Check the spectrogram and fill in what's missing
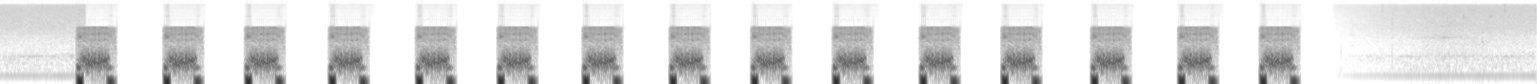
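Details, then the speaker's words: Heart murmur teaching example: high-pitched, uniform (holosystolic) systolic murmur heard at the apex; holosystolic murmur consistent with mitral regurgitation. "finally what is the murmur pitch I had labeled this high pitched so now this patient has a high-pitched uniform systolic murmur occurring at the Apex"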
